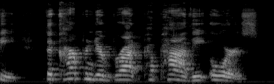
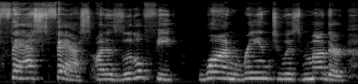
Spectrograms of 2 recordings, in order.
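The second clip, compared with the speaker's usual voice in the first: plain reading voice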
